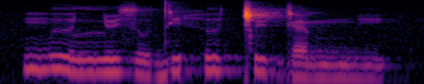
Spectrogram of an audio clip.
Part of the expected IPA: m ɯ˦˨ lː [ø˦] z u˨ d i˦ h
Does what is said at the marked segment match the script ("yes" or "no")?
no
